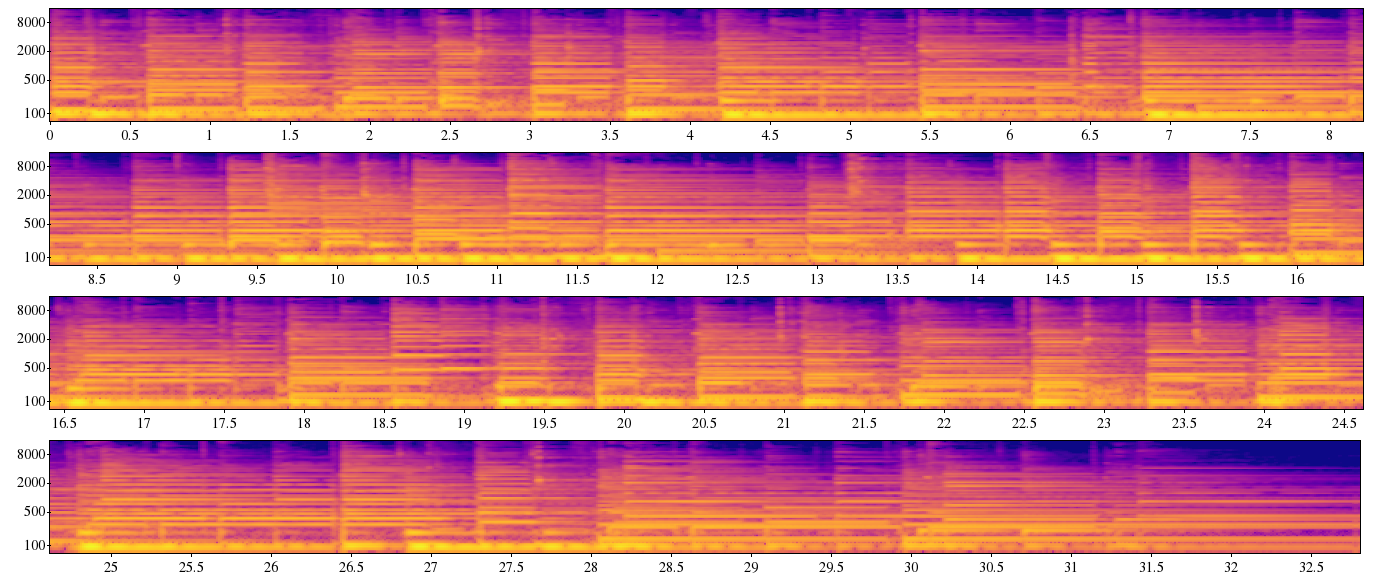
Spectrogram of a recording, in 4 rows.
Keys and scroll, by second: 25.8 super+Tab.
